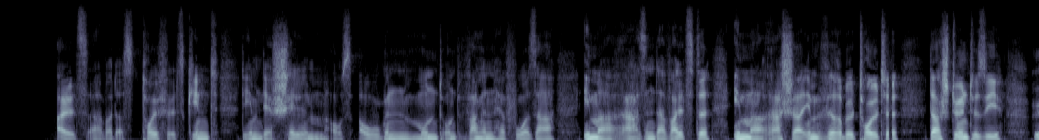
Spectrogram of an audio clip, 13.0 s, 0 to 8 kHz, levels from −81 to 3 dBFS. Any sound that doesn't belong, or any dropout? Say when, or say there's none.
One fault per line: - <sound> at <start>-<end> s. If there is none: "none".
- dropout at 11.1-11.2 s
